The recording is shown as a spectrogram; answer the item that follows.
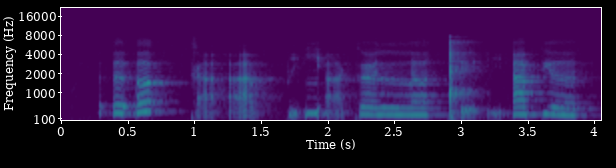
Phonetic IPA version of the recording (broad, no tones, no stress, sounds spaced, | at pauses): ʔ ə ʔ ʌ kː a̰ ʔ a̰ pː ḭ ʎ a̰ k œ lː ʌ ǃʰ ḛ ʔ ḭ ʔ a pʲ ə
